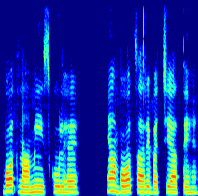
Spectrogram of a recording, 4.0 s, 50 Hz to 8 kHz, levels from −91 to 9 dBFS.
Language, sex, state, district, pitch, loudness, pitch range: Hindi, female, Bihar, Jamui, 225 Hz, -17 LUFS, 215-235 Hz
